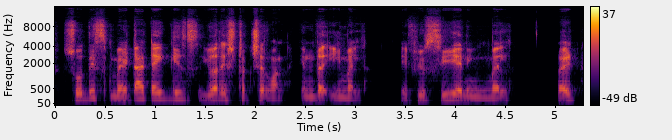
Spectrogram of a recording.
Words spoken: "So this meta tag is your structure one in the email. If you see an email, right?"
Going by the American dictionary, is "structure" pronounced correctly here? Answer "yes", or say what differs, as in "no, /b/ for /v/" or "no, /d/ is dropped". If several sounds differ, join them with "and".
yes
